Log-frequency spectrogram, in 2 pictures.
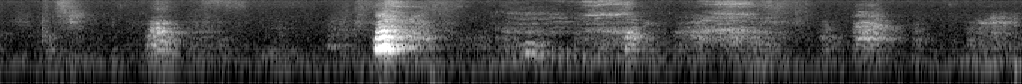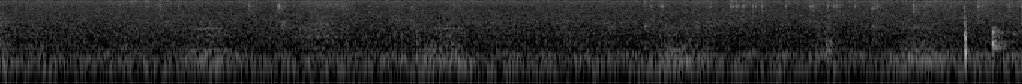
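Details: A foster basset hound, once emaciated and now learning to play, gives a quick run of gruff barks, yips and grumbling growls, then falls silent, while playing with a visiting dog.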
